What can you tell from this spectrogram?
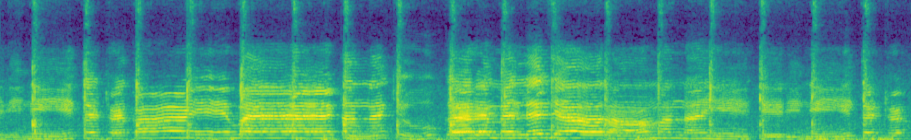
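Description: Women singing a Haryanvi bhajan (Hindu devotional song) without instruments, keeping time with hand claps at about two to three claps a second.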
